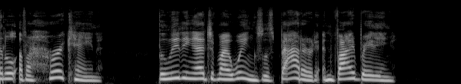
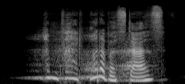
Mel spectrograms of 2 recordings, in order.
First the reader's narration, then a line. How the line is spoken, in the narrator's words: I said nervously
